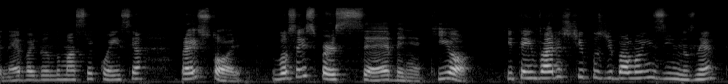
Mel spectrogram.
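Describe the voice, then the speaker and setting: A woman teacher with a Brazilian Portuguese accent, explaining a lesson patiently and often checking in with her students. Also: fairly high pitch. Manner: patient, explanatory, tags sentences with "né?". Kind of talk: recorded online class.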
